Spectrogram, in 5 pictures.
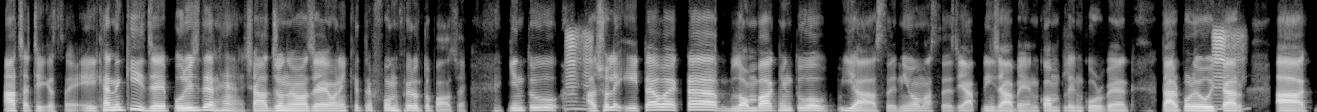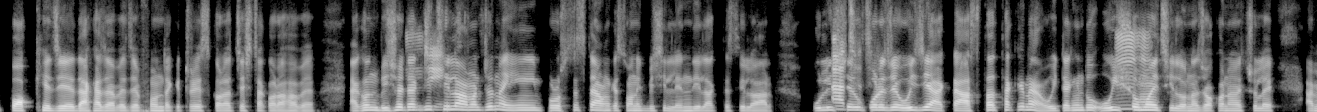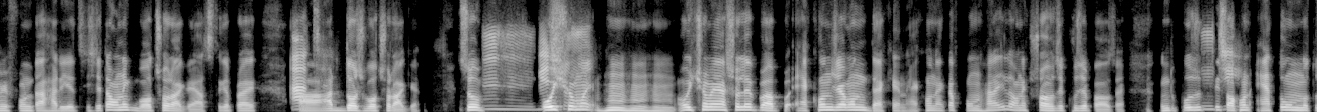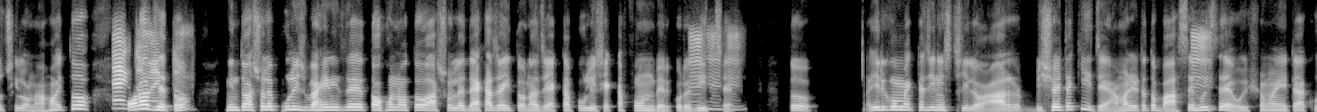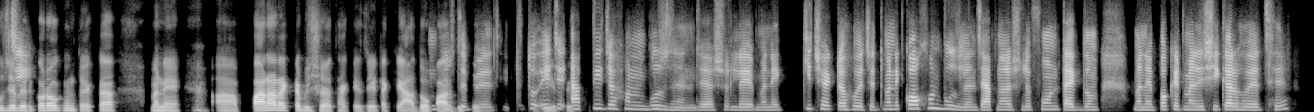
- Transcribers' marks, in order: in English: "ট্রেস"; in English: "lengthy"; in English: "অ্যাকচুয়ালি"; lip smack; other background noise; lip smack
- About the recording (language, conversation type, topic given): Bengali, podcast, পকেটমারির শিকার হলে আপনি কী করবেন?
